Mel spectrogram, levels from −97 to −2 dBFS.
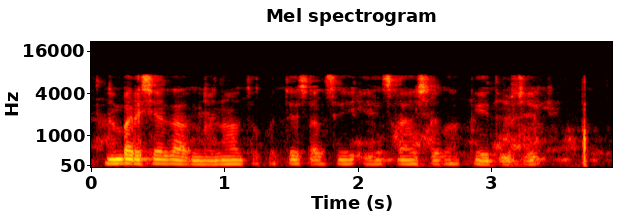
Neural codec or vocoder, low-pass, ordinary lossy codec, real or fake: codec, 16 kHz, 4 kbps, FunCodec, trained on Chinese and English, 50 frames a second; 7.2 kHz; none; fake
